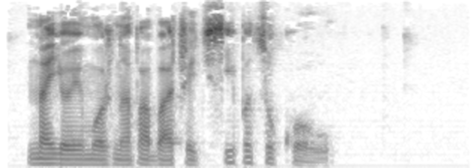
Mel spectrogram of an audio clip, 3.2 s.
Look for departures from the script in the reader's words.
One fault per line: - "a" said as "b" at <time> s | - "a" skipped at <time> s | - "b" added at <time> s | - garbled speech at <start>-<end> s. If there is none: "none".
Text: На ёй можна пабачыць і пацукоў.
none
